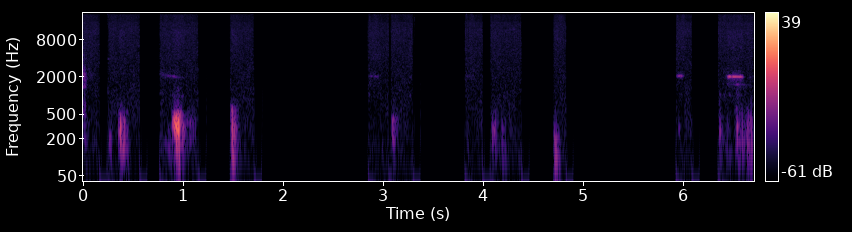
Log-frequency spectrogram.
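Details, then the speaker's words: Crackles in bronchiectasis: brief, quiet popping and crackling bursts scattered over the breaths. "Coba kita dengarkan jadi ini contoh suara kak reckless ya pada kondisi bronkiektasis sih meregistrasi saya atau aksara krekes ya pada edema pulmonal ya"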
